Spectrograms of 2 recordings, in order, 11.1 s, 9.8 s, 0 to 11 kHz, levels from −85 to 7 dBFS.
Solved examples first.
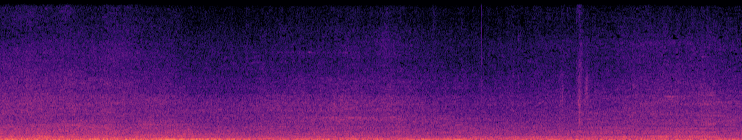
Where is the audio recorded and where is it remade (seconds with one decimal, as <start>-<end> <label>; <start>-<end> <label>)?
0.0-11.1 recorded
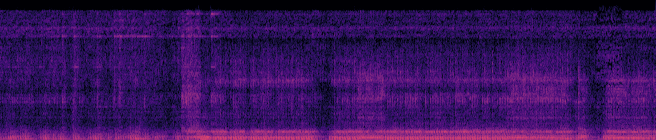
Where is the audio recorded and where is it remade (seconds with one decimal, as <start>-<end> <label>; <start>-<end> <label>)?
0.0-9.8 recorded

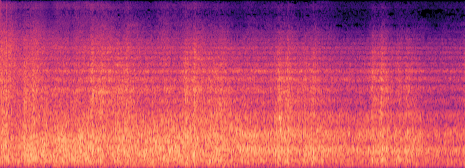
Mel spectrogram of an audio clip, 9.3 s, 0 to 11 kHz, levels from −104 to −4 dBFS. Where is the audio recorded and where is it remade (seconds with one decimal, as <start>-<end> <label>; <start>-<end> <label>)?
0.0-0.7 recorded; 0.7-1.2 remade; 1.2-9.3 recorded

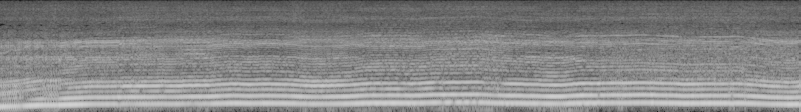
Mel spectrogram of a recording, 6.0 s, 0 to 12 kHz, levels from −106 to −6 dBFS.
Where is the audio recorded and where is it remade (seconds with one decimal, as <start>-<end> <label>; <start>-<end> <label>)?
0.0-0.9 recorded; 0.9-4.5 remade; 4.5-6.0 recorded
